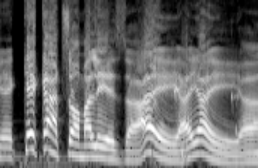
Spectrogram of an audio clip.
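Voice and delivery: high, very slow Italian accent, stretched ay. Playing with how a name sounds, saying this in an italian accent. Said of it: "that's Italian".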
